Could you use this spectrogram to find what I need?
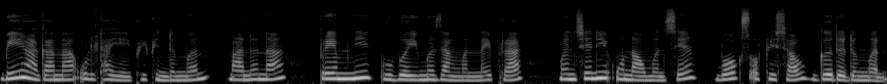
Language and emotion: Bodo, neutral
